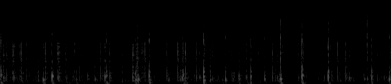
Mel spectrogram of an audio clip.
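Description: A thin, round blue plastic container lid is held edge-on in both hands while fingertips tap and scratch along its rim. The result is a quiet, rapid run of short, dry clicks and crinkly scratches with bright, crackling highs and almost no ring after each tap.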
